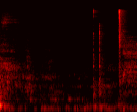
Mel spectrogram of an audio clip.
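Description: Computer mouse clicks: a couple of faint clicks about a second and a half in, then a sharper one just before the end.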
